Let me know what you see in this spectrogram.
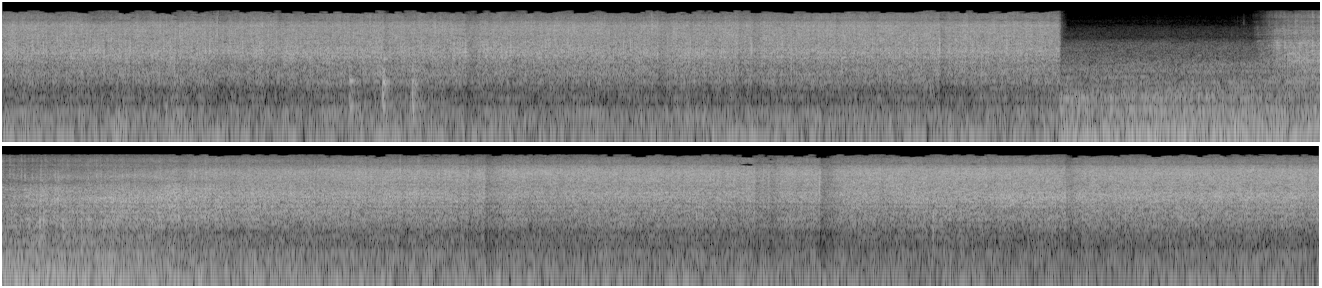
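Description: Sesame-crusted yellowfin tuna loins sizzling steadily as they sear in hot oil in a frying pan. The high hiss of the sizzle drops away for about a second halfway through.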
